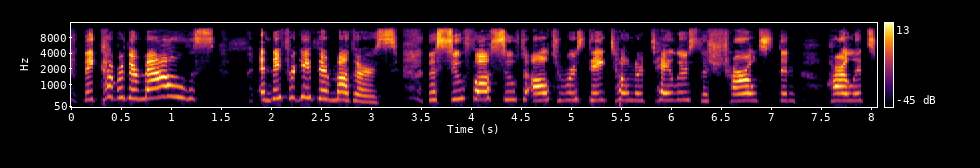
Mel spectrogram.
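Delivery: rhythmic, rolling list-poem reading; poetry performance. Acted. Poet performing his Hallelujah poem for the audience, rolling litany. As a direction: let the names roll like a litany.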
